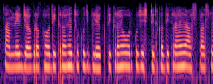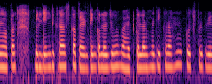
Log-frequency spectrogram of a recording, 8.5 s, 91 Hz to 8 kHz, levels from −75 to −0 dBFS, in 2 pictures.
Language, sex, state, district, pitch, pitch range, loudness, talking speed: Hindi, female, Uttar Pradesh, Jalaun, 230 Hz, 225-235 Hz, -16 LUFS, 310 wpm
